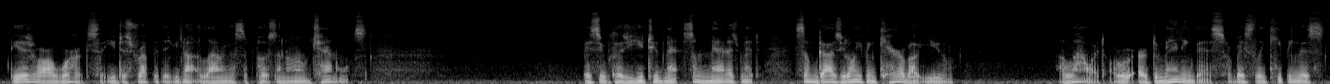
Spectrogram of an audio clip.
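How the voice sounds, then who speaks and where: A man giving an impassioned, indignant monologue to viewers, emphatic and repetitive, with a gravelly, husky voice. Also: low voice, brisk, long pauses, dark tone. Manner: frequent swearing. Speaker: video creator addressing viewers.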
